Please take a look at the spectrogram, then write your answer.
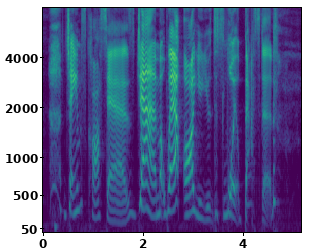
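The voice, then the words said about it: Put-on Essex accent. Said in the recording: “now do it in an Essex accent ... I just tried to imitate Chris Pratt. Imitating someone from Always Essex”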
